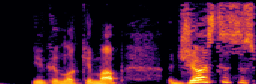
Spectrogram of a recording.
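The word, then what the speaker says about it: Justus: can look him up justice is spelled j-u-s-t-u-s I always thought he was Justice like for justice in America g-u-s-t-i-c-e but no it's a U.S pronounce the same um you know you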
